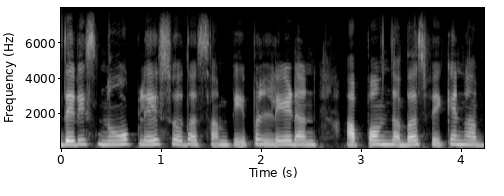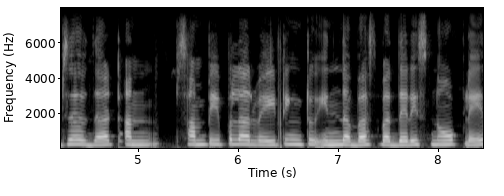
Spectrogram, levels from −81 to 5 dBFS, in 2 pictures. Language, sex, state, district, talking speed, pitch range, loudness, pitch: English, female, Punjab, Kapurthala, 220 wpm, 225-250 Hz, -19 LUFS, 235 Hz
